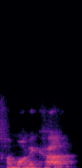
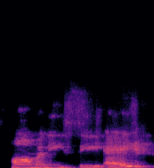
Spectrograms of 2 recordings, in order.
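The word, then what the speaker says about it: HArmonyCa: product um so um it's called harmonica and lots of people are still pronouncing it Harmony CA so just get our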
